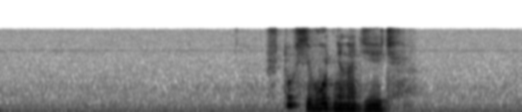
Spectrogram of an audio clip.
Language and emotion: Russian, sad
